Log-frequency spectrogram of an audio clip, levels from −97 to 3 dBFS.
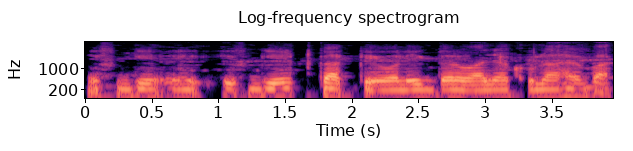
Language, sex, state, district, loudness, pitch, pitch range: Hindi, male, Uttar Pradesh, Gorakhpur, -24 LUFS, 105 Hz, 100-110 Hz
